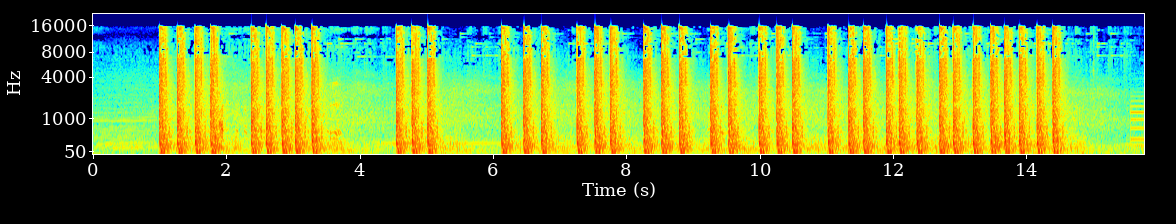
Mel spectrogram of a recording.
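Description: A rifle fires rapid bursts of sharp shots.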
